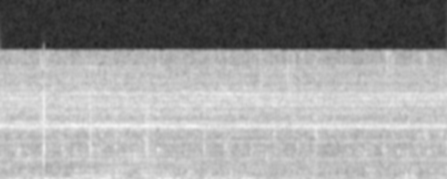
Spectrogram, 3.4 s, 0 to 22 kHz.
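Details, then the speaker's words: Newly installed Saniflo Sanivite drain pump, first test run, microphone placed near unit: low soft hum under rushing drain water, no grinding or rattling, runs about 2 seconds per cycle without moving, quiet and normal. "Yeah, that's a lot quieter than it is. Mm-hmm. Doesn't really move around too much, it's nice and quiet. Runs for about 2 seconds a piece right now."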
